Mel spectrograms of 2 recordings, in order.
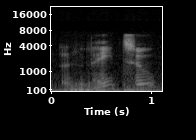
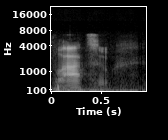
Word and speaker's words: Latu: gets taken down by late two. I'm pronouncing it differently from when I pronounced it earlier. I think it's actually late two Latu.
